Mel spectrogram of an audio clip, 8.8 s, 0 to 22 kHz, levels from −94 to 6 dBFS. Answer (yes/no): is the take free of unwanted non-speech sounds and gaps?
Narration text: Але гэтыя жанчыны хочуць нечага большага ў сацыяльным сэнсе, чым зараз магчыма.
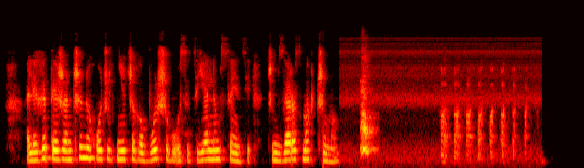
no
